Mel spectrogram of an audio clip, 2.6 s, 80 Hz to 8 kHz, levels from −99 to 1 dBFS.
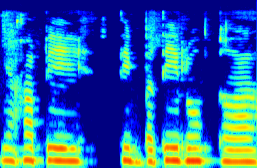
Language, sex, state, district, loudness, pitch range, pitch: Hindi, female, Chhattisgarh, Balrampur, -23 LUFS, 200-215 Hz, 210 Hz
